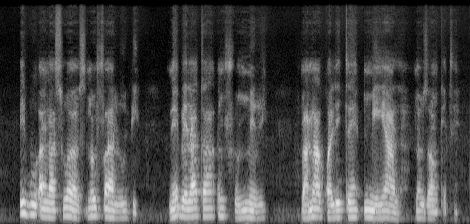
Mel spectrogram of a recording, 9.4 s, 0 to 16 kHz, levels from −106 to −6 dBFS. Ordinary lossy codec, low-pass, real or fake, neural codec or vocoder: none; 14.4 kHz; fake; codec, 32 kHz, 1.9 kbps, SNAC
